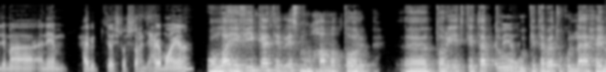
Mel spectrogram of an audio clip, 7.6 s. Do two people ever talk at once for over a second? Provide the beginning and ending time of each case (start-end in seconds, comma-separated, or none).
none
